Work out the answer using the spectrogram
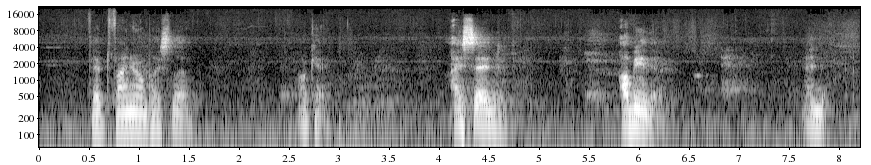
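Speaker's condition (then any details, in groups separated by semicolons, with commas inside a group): Parkinson's; speech therapy judged unnecessary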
